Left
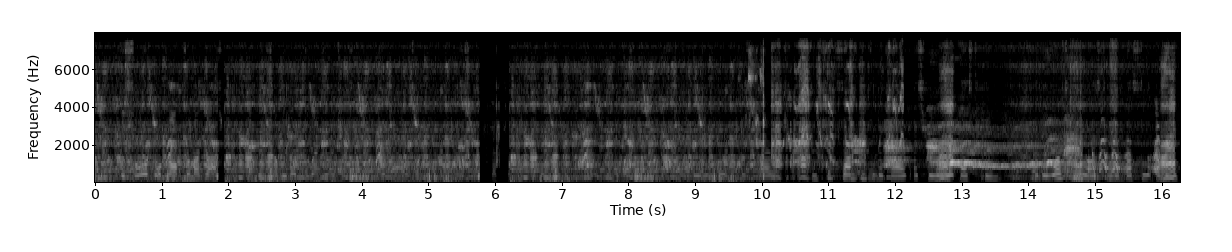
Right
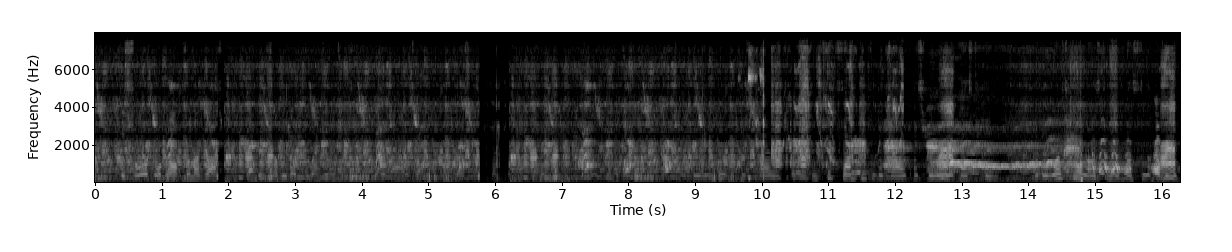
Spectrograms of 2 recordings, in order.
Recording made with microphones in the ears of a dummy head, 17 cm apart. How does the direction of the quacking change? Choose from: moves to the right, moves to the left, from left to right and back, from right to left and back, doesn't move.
doesn't move.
